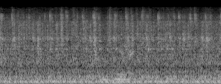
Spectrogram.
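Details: 2002 Ford Explorer 4.0 SOHC V6 at about 220,920 miles, idling with a fast, dry metallic timing chain rattle over its low, steady hum, before timing chain replacement.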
